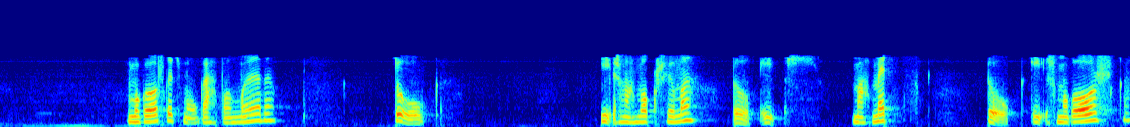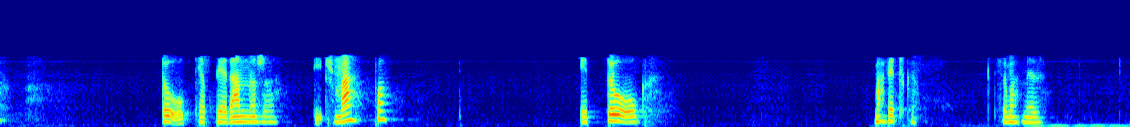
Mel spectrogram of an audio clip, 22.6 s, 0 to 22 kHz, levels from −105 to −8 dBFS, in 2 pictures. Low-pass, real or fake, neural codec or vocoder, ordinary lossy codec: 3.6 kHz; fake; codec, 24 kHz, 3 kbps, HILCodec; MP3, 32 kbps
